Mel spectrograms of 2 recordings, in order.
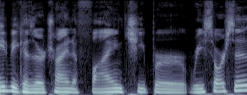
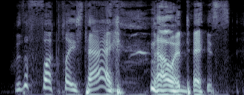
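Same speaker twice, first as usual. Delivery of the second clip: incredulous wife; 7 semitones higher, 5 dB louder, slower than usual. Retold or imitated. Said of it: "And she's like".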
